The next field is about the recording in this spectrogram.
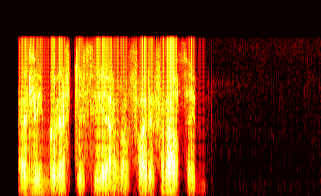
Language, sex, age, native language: Icelandic, male, 60-69, Icelandic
